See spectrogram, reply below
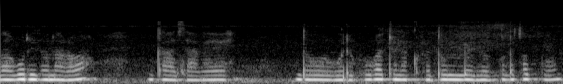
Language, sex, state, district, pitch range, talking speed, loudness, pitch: Chakma, female, Tripura, Unakoti, 210-225 Hz, 160 wpm, -16 LUFS, 220 Hz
